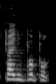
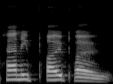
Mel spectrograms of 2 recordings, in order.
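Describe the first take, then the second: First: "Pangi Popo" with the Samoan ng sound and clear pure vowels, quick and sure; proper Samoan pronunciation. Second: "Pangi Popo" said the palangi way, clipped start, flat anglicised vowels; palangi pronunciation. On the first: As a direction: correct them by saying "Pangi Popo" the Samoan way. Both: Shown as a demonstration. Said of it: "Nah, it's Pangi Popo".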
